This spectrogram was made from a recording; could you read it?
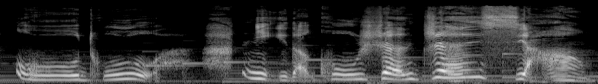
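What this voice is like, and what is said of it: Hoarse witch character voice. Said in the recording (Chinese): “黑女巫用沙哑的声音说”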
